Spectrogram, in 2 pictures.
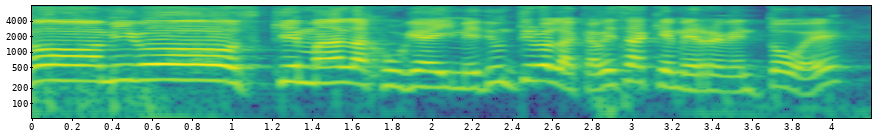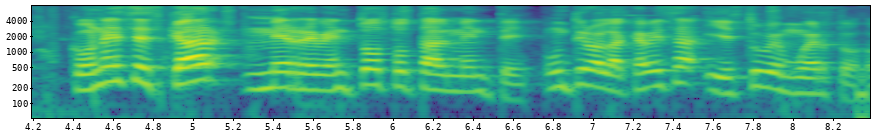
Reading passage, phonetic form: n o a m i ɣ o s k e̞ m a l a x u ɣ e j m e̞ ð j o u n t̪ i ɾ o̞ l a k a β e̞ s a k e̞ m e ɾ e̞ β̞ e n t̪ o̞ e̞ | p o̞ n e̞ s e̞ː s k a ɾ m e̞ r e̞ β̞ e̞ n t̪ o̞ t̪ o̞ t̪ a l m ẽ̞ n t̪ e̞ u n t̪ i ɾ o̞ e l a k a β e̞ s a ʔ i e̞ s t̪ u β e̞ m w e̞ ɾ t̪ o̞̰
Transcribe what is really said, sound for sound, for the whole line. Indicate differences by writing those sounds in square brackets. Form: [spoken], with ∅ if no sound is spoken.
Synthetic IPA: n o a m i ɣ o s k e̞ m a l a x u ɣ e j m e̞ ð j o u n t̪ i ɾ o̞ l a k a β e̞ s a k e̞ m e [r] e̞ β̞ e n t̪ o̞ e̞ | [k] o̞ n e̞ s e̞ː s k a ɾ m e̞ r e̞ β̞ e̞ n t̪ o̞ t̪ o̞ t̪ a l m ẽ̞ n t̪ e̞ u n t̪ i ɾ o̞ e l a k a β e̞ s a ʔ i e̞ s t̪ u β e̞ m w e̞ ɾ t̪ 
